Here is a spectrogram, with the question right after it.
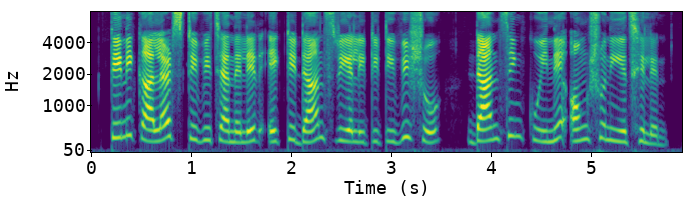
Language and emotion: Bengali, neutral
